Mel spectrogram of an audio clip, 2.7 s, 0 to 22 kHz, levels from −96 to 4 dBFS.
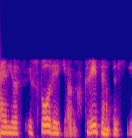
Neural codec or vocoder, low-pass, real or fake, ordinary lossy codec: codec, 24 kHz, 1 kbps, SNAC; 3.6 kHz; fake; Opus, 64 kbps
